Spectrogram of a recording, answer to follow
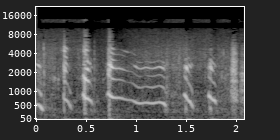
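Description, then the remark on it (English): A man imitates Asta, the wire-haired fox terrier of The Adventures of the Thin Man, whimpering to beg for attention: a few short, high whines, then one long drawn-out whine, followed by more quick pleading whimpers, clear with no talking. “Asta begs for attention.”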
